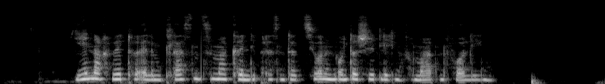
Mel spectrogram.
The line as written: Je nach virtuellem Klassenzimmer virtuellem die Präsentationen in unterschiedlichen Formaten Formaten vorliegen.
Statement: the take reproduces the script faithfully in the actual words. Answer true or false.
false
